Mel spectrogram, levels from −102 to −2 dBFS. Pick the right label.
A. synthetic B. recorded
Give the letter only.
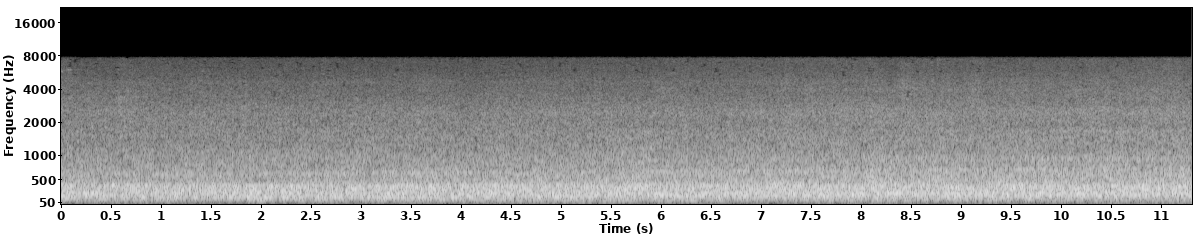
B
